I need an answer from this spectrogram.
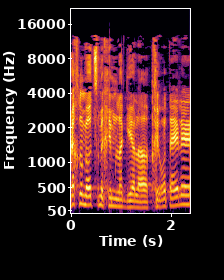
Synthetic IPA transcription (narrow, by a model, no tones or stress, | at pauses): naχnumeo̞d̪̚t͡smeχimleaɡialab̥χiʁo̞taele̞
